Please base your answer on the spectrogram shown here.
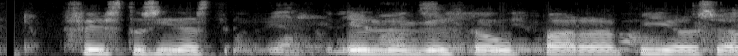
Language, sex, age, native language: Icelandic, male, 18-19, Icelandic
